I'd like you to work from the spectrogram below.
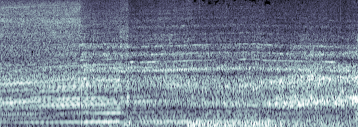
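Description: A race car downshifts into second gear going through a sausage kerb, the engine note dropping sharply and then holding a steady, loud mechanical drone from inside the car.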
